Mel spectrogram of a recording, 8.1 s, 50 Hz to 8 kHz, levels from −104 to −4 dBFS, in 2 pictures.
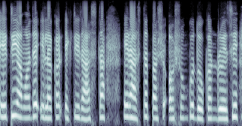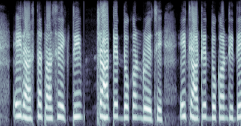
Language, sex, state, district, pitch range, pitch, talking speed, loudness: Bengali, female, West Bengal, Jalpaiguri, 240-275 Hz, 260 Hz, 155 wpm, -13 LUFS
